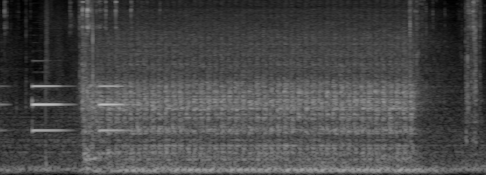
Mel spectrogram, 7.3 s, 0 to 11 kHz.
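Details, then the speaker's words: 2006 Ford F150 cranking with the 20 amp fuel pump fuse removed: the starter spins the engine steadily for about five seconds but it never starts, because the fuel pump has no power. "Hey, here's what the crank and no start sounds like with the fuse removed."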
